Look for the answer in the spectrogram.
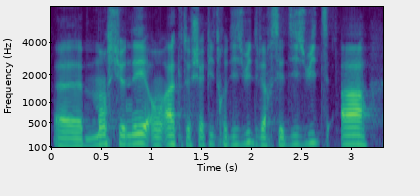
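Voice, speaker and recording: A French-accented male pastor in his forties preaches a sermon. He talks to the congregation in a relaxed, conversational way, teaching with humorous asides. His voice sits at an ordinary middle pitch. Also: normal speed. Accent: French (France). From France. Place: church in Quebec.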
